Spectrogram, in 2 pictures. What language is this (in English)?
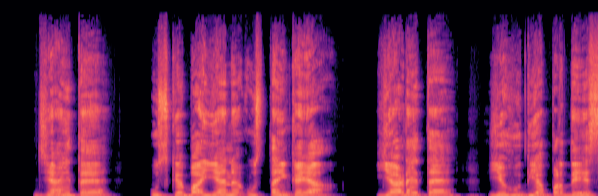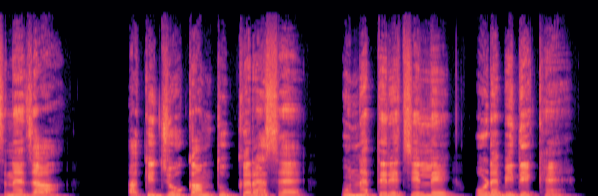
Haryanvi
